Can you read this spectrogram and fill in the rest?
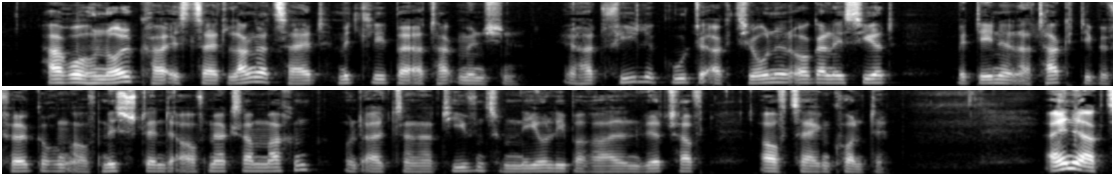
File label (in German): Ansage; Attac; LoRa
